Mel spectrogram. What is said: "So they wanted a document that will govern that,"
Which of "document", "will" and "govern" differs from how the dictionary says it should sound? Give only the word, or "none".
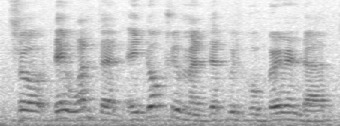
govern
